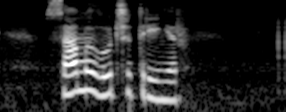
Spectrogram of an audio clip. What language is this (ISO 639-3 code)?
rus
